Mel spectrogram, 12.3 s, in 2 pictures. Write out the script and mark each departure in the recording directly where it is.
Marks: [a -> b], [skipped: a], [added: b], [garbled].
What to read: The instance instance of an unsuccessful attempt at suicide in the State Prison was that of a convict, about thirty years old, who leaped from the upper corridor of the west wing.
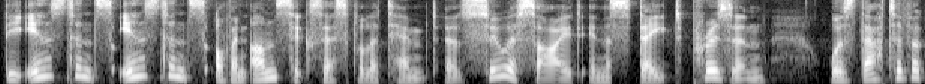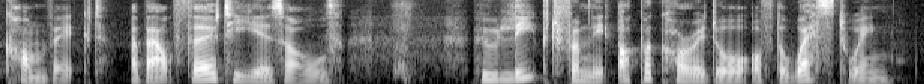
The instance instance of an unsuccessful attempt at suicide in the State Prison was that of a convict, about thirty years old, who leaped from the upper corridor of the west wing.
